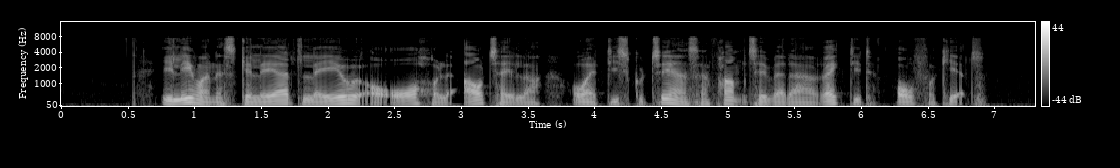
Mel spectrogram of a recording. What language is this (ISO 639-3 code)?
dan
